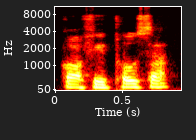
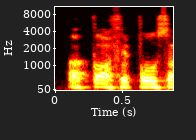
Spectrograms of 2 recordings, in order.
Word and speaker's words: COFEPOSA: इसको जैसा मैंने कहा that may be pronounce S कॉफी पोसा कॉफी पोसा आप इसको बोल सकते हैं Google प्रोनाउंसिएशन देखेंगे तो ये समझ में आएगा इसको बोलते हैं सी ओ एफ ई पी ओ एस ए भाई लेकिन आप अब्रविएशन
